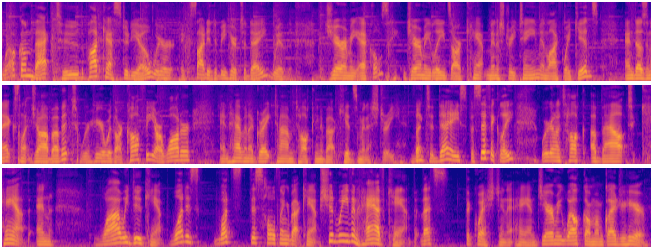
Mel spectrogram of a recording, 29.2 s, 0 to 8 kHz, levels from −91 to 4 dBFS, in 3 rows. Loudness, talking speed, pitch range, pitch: -23 LUFS, 175 wpm, 105-145 Hz, 120 Hz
